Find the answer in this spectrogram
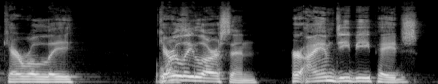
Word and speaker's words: Caroly: to say her name carolly Carol it's like it's like they tried to say Carolyn but they forgot the n on her birth certificate so it's like carolly carolly Larson Her IMDb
